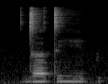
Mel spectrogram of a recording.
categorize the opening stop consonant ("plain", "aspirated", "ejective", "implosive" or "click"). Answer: plain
